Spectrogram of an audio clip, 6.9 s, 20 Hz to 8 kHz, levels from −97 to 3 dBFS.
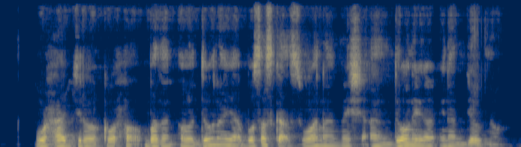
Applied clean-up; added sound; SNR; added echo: neural mask model DeepFilterNet 3.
